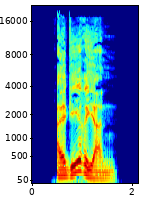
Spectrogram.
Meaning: dative plural of Algerier
- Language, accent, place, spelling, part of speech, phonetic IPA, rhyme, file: German, Germany, Berlin, Algeriern, noun, [alˈɡeːʁiɐn], -eːʁiɐn, De-Algeriern.ogg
